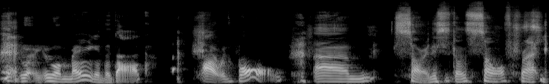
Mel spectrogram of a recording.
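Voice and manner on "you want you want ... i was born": movie-villain voice with swooping pitch. Joking about sounding like Bane after saying a driver's name: Bane voice. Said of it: "I sound more like Bane".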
